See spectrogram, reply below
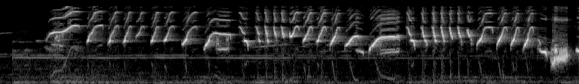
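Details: White-rumped shama in morning song, used to coax a silent bird to answer: a dense, fast stream of high, sharp, swept whistles and trills, almost without pause, ending on a lower harsh note.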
